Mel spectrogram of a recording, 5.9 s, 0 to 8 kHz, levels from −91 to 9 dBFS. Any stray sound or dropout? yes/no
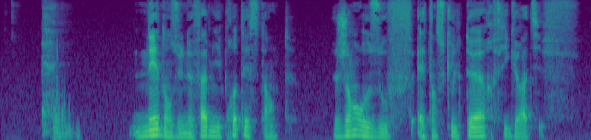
yes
